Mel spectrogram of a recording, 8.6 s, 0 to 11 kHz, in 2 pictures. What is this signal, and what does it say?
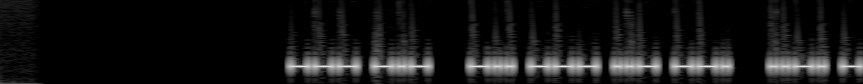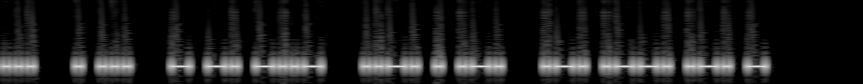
Morse code, heard as a keyed tone, about 40 wpm, 700 Hz. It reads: OK DOUG FB ES TNX FER RPRT
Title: Practice QSO - Exchange 2 - Info - 40wpm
